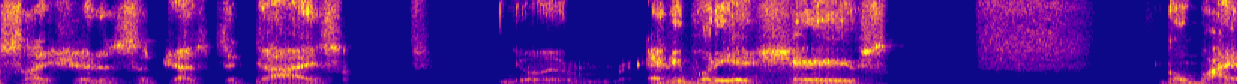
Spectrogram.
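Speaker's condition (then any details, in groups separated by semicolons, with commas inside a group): Laryngectomy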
